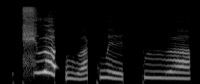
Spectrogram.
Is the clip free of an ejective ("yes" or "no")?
yes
